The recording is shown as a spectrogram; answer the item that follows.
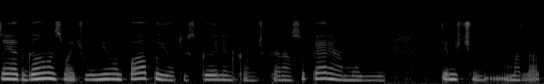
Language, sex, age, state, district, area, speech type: Kashmiri, female, 45-60, Jammu and Kashmir, Budgam, rural, spontaneous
